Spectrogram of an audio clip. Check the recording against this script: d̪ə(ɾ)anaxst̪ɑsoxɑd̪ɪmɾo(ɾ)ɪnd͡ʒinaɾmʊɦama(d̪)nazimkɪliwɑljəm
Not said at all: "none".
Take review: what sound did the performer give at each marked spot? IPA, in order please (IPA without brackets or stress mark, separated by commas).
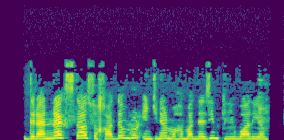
ɾ, ɾ, d̪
